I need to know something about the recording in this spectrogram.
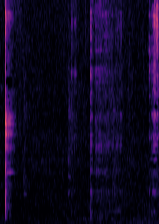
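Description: A metal spoon knocking against a stainless steel pot while stirring a thick sauce. There is a sharp click at the very start and a fainter one about a second and a half in, with little else but low room noise between.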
